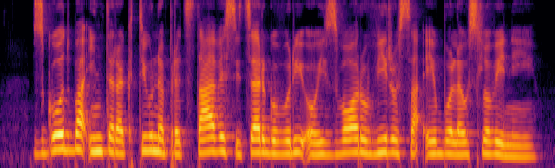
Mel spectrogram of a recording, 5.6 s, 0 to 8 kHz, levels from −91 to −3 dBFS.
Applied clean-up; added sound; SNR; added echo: none; none; none; none.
